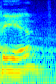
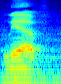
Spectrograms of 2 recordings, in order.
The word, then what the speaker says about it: Liev: It was like, Liev? – Liev. And I was like, oh. – Yeah. – Like Kiev? Chicken Kiev? – Well, that was a really good documentary.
